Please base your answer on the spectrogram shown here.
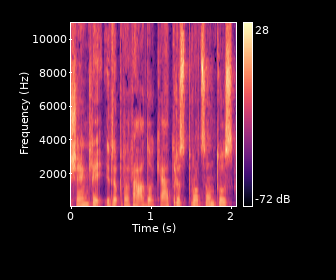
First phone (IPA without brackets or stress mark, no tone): ʒʲ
